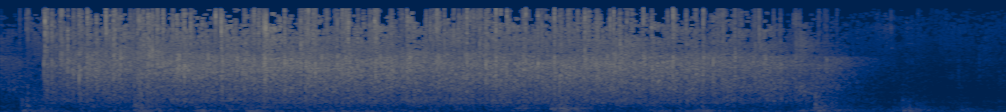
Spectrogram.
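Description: An audience applauds loudly in a large hall, then the clapping fades away.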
